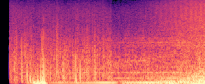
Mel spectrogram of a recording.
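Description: A low rumble that builds steadily in loudness, with a few sharp clicks in the first second.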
